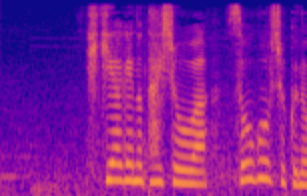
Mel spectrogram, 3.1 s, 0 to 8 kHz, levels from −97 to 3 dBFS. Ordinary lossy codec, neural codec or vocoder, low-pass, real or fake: none; none; 7.2 kHz; real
